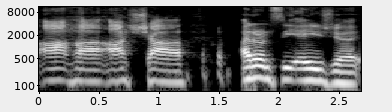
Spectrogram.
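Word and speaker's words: A'ja: I just want to know if you can pronounce it. Okay. It is A''J' Wilson. Nope. Asia?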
